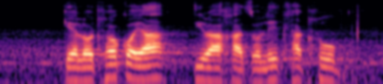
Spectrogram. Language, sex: Tswana, male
